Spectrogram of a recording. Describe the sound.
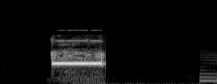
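A voicemail beep: a single steady electronic tone lasting about half a second, followed by silence, then a low sound begins just before the end.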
